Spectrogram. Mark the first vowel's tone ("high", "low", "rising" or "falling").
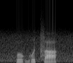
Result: low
